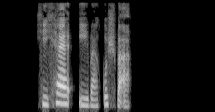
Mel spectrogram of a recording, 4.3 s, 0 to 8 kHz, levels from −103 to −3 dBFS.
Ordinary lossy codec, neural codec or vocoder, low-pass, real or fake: Opus, 64 kbps; vocoder, 44.1 kHz, 128 mel bands every 256 samples, BigVGAN v2; 7.2 kHz; fake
